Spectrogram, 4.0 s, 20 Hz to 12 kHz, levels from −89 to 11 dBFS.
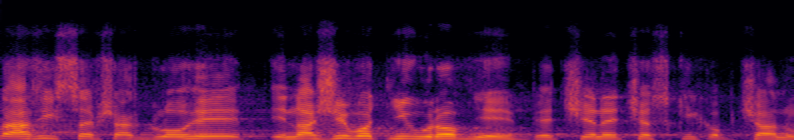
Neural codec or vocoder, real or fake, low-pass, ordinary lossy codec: none; real; 7.2 kHz; Opus, 32 kbps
